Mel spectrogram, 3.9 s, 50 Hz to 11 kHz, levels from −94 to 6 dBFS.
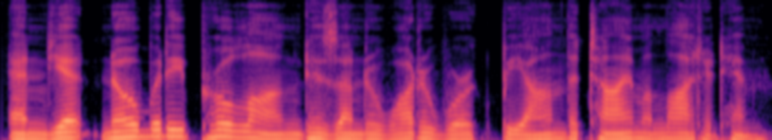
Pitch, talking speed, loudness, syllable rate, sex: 115 Hz, 185 wpm, -21 LUFS, 5.7 syllables/s, male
